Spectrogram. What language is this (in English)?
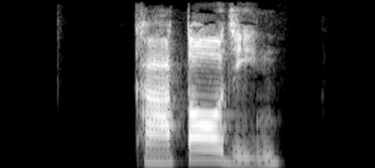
Min Nan Chinese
